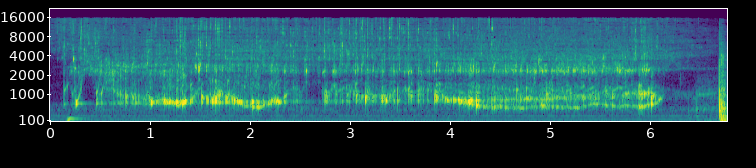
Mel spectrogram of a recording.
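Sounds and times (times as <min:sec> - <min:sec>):
sparkling mineral water pouring into a glass: 0:00.0 - 0:06.4.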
